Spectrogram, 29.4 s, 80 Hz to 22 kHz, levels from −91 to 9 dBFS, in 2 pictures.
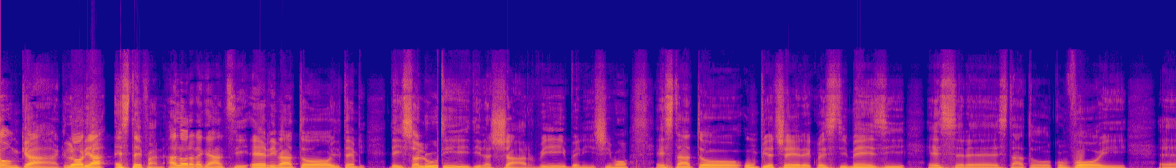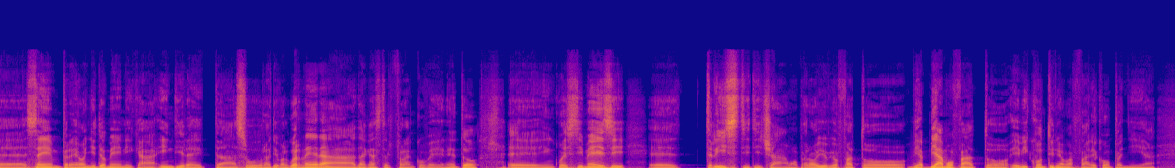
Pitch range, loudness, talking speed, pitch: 100-135 Hz, -15 LUFS, 115 wpm, 115 Hz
